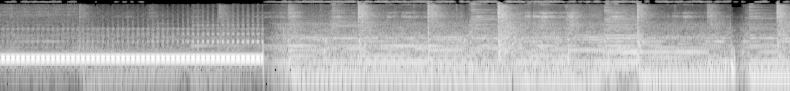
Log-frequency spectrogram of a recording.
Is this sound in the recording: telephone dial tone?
yes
